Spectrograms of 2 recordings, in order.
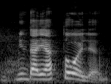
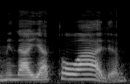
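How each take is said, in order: First: The two vowels merge quickly into one syllable. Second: The two vowels are said slowly, in separate syllables. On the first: The speaker calls it wrong. "Se eu falasse eles tudo junto, ficaria tolha" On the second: The speaker calls it right. "Eu falo to e o a bem separadinho. Tanto é que eu falo com mais calma"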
